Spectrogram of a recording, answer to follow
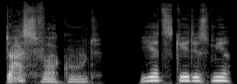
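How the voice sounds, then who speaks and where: A man's voice: fairly high pitch, slow, creaky, breathy edge, no echo, studio quality, voice pushed up, full character voice. A man voicing a cheerful, friendly and grateful balloon in a children's story. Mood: relieved. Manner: bright exclamations, friendly.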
